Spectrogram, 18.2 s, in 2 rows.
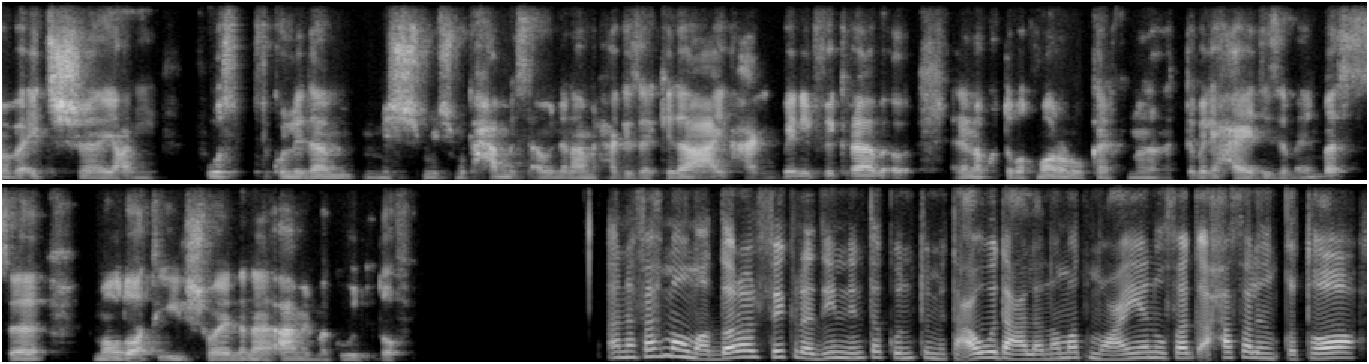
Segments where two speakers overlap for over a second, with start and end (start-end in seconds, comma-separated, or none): none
